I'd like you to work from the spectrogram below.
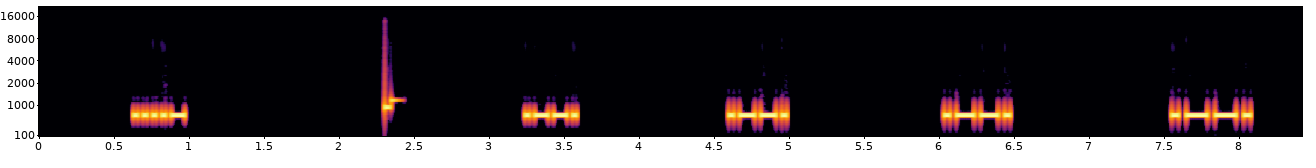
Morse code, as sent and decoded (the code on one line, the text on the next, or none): ....- / .--. .--. .--. .--.
4 PPPP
